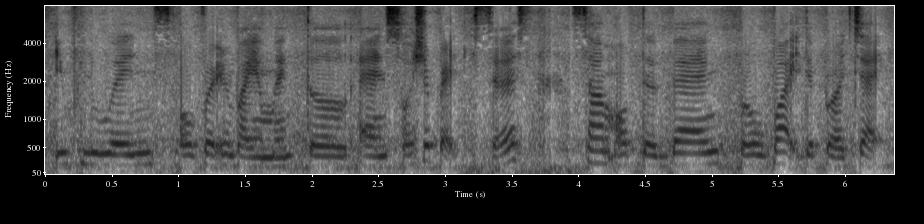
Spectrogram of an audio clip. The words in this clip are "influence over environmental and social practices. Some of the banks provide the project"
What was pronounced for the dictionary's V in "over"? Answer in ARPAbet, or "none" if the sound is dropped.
V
